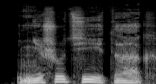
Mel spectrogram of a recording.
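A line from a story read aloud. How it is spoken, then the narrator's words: Fearful groan. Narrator (Russian): простонал я, боясь, что он может быть очень недалек от истины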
